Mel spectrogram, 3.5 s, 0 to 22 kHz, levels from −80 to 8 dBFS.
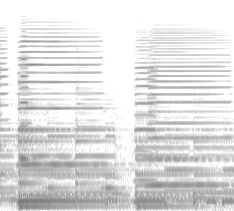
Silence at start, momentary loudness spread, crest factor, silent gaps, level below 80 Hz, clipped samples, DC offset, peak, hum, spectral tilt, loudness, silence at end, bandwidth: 0 s; 10 LU; 18 dB; none; -70 dBFS; under 0.1%; under 0.1%; -22 dBFS; none; -3 dB/octave; -38 LUFS; 0 s; 18.5 kHz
